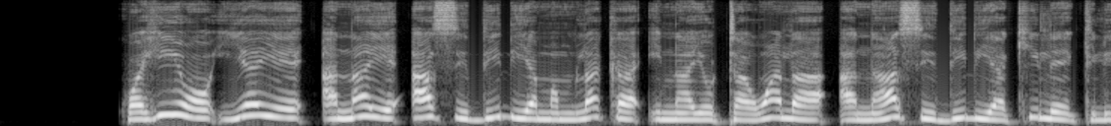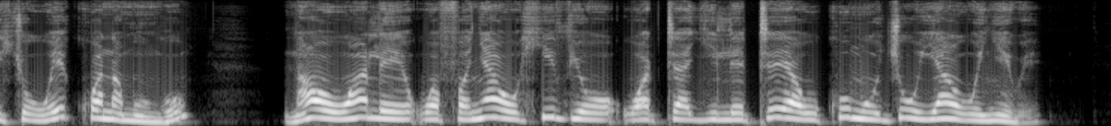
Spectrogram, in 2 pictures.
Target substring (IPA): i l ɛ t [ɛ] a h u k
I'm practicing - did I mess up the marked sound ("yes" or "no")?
no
